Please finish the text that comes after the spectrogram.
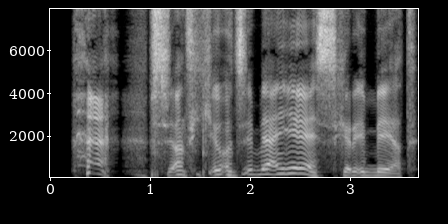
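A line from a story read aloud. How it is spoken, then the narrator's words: Laughing. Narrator (Russian): Черныш рассмеялся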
